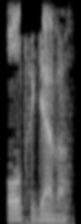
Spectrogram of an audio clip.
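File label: "altogether", Australian English, male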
